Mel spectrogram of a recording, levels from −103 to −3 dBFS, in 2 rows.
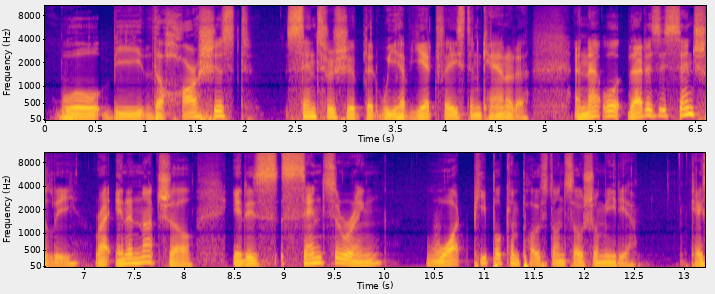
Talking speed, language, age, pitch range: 150 wpm, English, 30-49, 90-110 Hz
